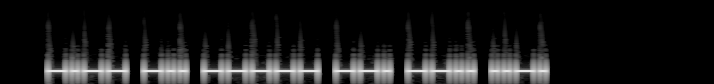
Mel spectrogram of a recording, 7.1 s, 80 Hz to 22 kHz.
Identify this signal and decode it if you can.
Morse code, heard as a keyed tone, about 20 wpm, 700 Hz. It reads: YD0GZF
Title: DXCC-100 Call Signs - 6 Characters - Repeated 3x - 20wpm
